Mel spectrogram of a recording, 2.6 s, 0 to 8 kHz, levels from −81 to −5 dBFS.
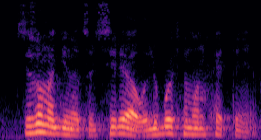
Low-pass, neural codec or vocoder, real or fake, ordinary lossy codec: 7.2 kHz; none; real; Opus, 24 kbps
